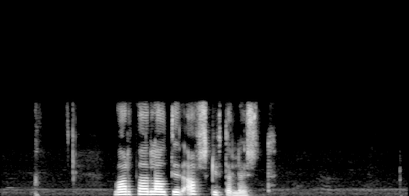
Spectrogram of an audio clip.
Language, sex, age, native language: Icelandic, female, 60-69, Icelandic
